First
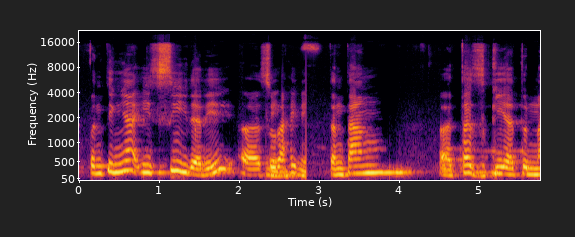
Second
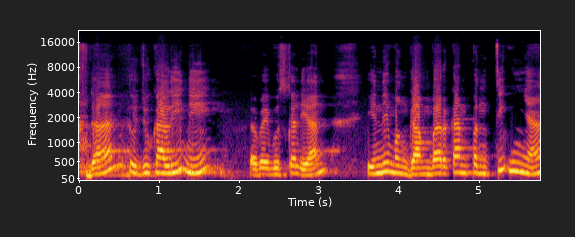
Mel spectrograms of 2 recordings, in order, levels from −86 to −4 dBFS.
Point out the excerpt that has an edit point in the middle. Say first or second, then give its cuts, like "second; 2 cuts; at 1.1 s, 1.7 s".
first; 1 cut; at 2.9 s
